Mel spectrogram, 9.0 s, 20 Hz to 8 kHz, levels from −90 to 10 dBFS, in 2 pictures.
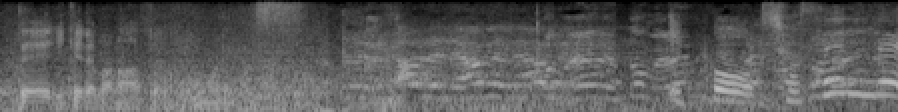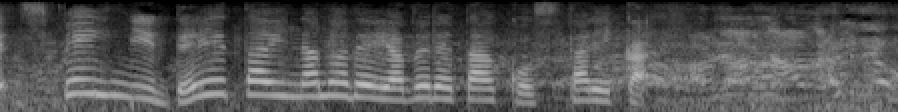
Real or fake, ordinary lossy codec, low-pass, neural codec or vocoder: fake; none; 7.2 kHz; vocoder, 44.1 kHz, 128 mel bands, Pupu-Vocoder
